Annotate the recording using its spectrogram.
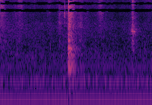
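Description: A single sharp plastic click about a second in from the frame of a folding baby bath seat being handled, its leg being folded out, over a steady low hum.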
